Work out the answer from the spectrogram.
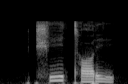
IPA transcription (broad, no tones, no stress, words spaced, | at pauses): t͡ʃʰi tʰɒɾi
